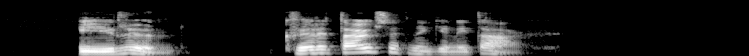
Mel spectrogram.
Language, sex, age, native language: Icelandic, male, 20-29, Icelandic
